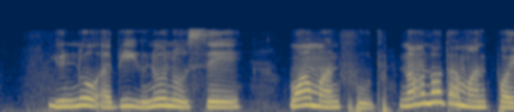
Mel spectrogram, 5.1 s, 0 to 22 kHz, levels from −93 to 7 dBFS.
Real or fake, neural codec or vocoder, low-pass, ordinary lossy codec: real; none; 7.2 kHz; none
